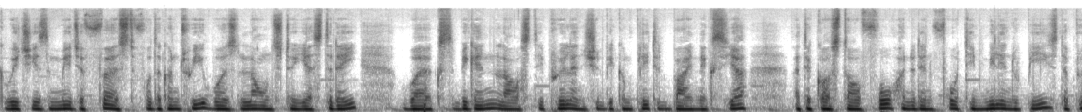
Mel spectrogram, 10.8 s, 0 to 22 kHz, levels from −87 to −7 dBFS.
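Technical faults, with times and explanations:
4.25 s and 6.85 s, lost LE Audio frames: a brief noisy smear, about 7.5 ms each, consistent with one dropped frame concealed by the LC3 decoder reusing the previous spectrum with randomised signs.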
